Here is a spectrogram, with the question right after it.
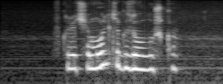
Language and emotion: Russian, neutral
